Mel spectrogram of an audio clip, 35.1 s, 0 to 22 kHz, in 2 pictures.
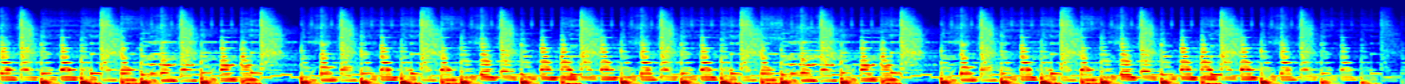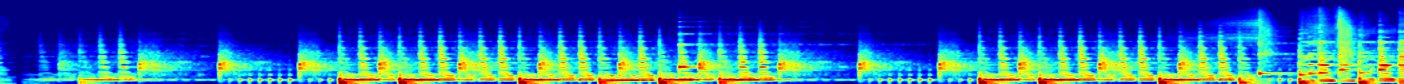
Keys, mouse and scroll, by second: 2.8 click, 20.0-20.3 scroll up 1, 26.7-27.2 scroll down 2.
